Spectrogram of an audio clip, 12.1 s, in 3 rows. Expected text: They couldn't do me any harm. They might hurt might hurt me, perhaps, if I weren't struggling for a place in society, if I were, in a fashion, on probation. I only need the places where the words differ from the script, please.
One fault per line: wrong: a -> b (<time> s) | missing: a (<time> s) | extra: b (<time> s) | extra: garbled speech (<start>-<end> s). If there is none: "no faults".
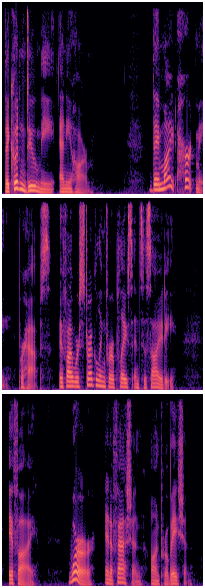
missing: might hurt (3.9 s)
wrong: weren't -> were (5.4 s)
